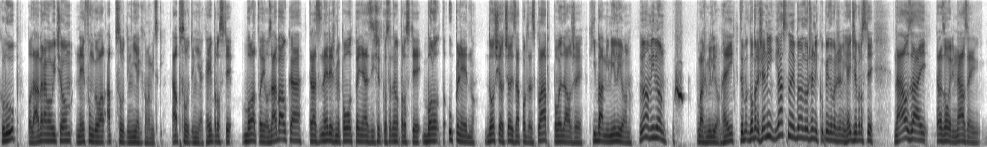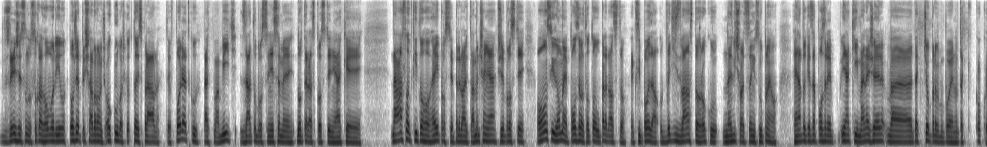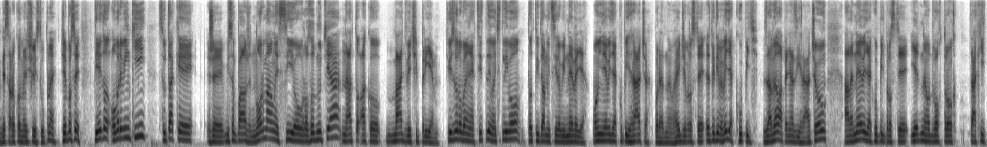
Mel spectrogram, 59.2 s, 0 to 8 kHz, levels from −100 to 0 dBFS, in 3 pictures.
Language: Slovak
